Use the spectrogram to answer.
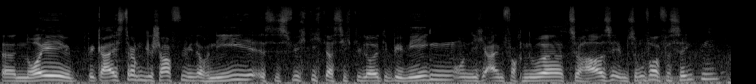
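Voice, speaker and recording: A man with a high-pitched voice and fairly even intonation speaks over light background noise, with a dry sound and no echo. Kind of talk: interview answer. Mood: hopeful, confident. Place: waterside.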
